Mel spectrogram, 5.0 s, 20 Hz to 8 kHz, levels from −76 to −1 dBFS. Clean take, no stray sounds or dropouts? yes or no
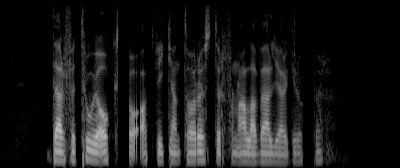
no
